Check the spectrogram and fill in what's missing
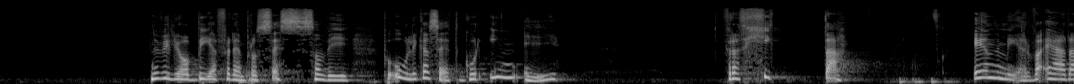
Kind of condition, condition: setting, large echoing room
